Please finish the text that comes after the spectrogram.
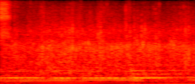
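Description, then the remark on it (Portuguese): A crowd claps steadily and densely throughout, applauding the Lord in the name of Jesus, a continuous crackling wash of many hands with no break, while a low sustained tone hums underneath. “em nome de Jesus, aplauda o Senhor.”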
